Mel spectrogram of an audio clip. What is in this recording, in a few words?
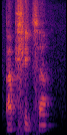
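"paprzyca", Polish, Kurpie dialect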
